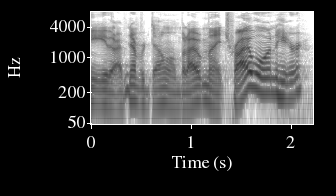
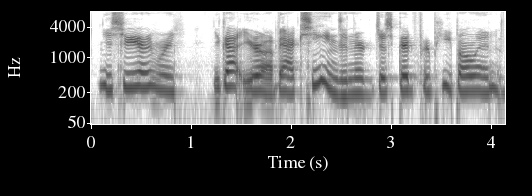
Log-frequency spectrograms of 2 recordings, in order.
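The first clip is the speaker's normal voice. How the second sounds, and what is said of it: Bill Gates impression, Kermit-like. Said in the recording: “I was going to try to do an impression ... I can't do a Bill Gates ... it's Kermit the Frog ... It kind of sounds like Kermit the Frog”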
